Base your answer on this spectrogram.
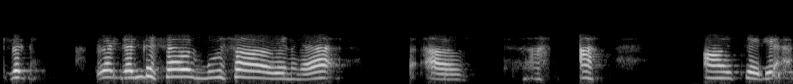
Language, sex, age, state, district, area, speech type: Tamil, female, 60+, Tamil Nadu, Salem, rural, conversation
